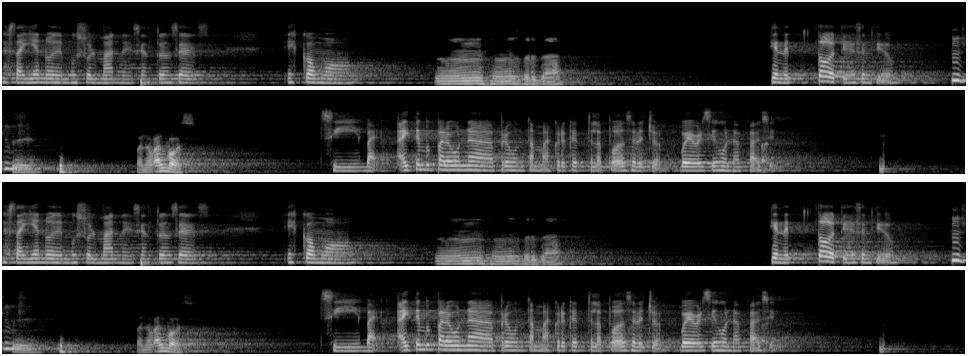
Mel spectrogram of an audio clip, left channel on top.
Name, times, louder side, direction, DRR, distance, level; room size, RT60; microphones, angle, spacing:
voice 1, 0.0-2.0 2.9-3.5 7.7-7.9 8.2-9.0 9.5-9.8 12.8-17.4, right 1 dB, 5° right, 12 dB, 0.6 m, -23 dB
voice 2, 4.3-5.6 9.7-10.3 11.0-11.5 18.4-18.5, left 4 dB, 50° left, 17 dB, 0.4 m, -24 dB
25.0 x 21.5 x 6.8 m, 2.5 s
head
